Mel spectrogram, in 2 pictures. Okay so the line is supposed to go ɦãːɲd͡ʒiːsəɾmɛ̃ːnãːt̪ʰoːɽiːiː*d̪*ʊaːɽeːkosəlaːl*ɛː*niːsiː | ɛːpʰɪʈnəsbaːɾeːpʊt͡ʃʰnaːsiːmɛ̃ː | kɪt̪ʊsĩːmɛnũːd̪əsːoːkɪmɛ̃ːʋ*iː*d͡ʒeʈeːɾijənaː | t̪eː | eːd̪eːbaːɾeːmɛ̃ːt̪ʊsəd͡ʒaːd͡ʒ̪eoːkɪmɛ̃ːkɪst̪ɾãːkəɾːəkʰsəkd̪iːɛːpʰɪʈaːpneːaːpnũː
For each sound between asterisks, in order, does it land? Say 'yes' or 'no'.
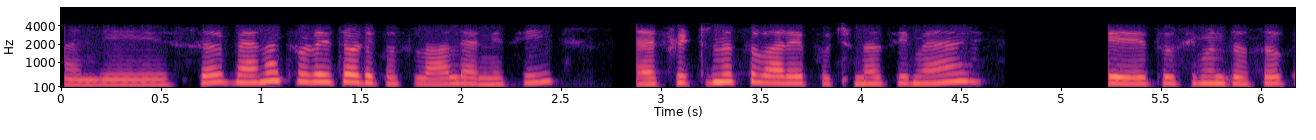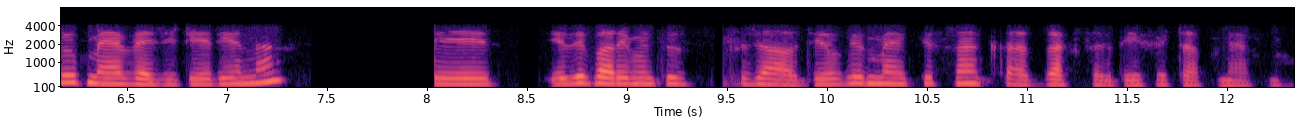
no, yes, no

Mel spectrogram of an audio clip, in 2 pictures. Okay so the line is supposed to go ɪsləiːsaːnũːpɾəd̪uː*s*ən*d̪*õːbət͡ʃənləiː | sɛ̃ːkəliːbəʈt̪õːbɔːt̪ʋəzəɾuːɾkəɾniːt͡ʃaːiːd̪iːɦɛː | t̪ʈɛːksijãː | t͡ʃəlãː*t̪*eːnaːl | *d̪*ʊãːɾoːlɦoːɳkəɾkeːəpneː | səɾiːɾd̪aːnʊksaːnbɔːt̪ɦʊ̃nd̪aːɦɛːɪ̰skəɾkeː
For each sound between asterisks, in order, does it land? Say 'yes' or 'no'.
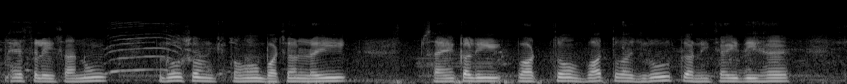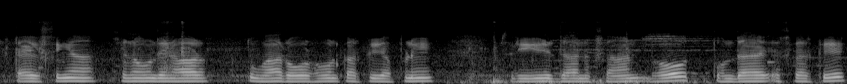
no, no, no, no

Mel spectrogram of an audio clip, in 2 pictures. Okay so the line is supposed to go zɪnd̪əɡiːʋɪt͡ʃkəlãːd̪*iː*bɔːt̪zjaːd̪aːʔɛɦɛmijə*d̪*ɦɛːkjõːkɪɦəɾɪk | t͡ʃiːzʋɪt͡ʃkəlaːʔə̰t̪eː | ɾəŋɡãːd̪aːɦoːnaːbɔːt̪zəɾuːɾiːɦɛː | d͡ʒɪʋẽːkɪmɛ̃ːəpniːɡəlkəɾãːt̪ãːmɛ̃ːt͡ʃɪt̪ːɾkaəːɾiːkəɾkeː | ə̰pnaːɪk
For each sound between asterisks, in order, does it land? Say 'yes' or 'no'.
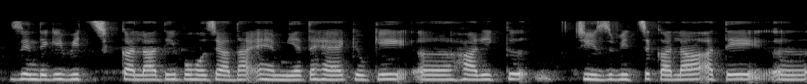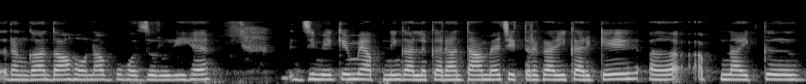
yes, no

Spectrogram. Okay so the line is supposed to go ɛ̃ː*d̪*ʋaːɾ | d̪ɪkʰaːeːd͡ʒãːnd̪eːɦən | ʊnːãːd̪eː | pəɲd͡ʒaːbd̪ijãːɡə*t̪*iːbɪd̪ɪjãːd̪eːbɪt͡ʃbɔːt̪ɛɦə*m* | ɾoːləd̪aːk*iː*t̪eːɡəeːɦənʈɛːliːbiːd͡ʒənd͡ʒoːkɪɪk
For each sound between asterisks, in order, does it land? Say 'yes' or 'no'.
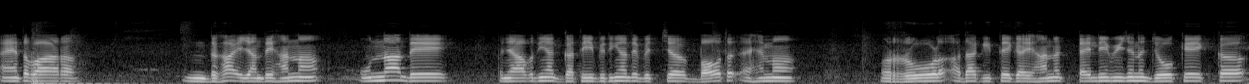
no, yes, yes, yes

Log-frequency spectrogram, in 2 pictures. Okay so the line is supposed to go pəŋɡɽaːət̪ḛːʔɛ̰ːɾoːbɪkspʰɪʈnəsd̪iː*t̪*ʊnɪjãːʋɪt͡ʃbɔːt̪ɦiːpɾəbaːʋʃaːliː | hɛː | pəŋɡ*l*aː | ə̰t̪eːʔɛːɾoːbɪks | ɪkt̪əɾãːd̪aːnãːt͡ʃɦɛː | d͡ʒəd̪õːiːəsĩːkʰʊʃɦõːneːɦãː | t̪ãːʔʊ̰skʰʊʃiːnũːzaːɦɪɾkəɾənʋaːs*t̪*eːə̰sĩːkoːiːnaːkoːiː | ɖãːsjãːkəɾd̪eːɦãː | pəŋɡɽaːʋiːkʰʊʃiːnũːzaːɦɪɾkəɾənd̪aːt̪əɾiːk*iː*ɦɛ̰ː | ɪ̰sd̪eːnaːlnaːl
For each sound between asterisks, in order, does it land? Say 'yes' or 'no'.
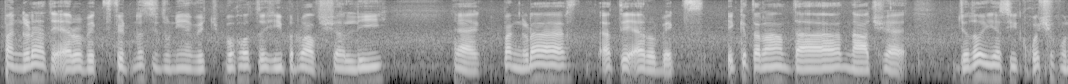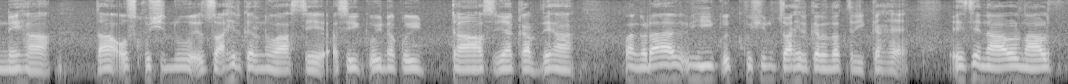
no, no, yes, no

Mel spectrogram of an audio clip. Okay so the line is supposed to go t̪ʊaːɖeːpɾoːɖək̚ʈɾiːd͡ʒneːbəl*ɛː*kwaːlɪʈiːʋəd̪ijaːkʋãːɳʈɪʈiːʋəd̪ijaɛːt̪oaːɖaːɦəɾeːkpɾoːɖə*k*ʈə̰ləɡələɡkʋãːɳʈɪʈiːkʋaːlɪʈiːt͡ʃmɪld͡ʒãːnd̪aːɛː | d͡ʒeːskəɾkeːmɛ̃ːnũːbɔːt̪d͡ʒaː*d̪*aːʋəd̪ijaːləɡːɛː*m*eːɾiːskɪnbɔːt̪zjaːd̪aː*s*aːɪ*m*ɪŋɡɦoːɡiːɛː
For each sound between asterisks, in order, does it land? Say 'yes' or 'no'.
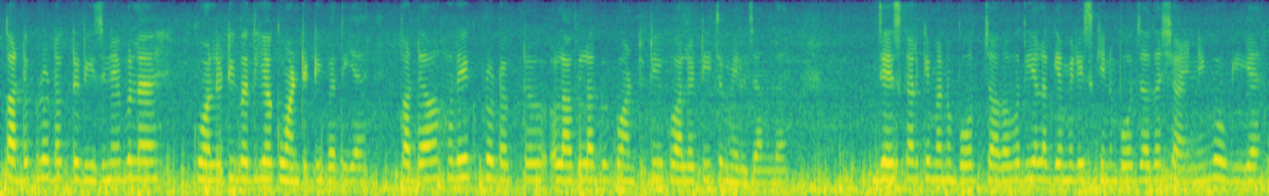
yes, yes, yes, yes, no, no

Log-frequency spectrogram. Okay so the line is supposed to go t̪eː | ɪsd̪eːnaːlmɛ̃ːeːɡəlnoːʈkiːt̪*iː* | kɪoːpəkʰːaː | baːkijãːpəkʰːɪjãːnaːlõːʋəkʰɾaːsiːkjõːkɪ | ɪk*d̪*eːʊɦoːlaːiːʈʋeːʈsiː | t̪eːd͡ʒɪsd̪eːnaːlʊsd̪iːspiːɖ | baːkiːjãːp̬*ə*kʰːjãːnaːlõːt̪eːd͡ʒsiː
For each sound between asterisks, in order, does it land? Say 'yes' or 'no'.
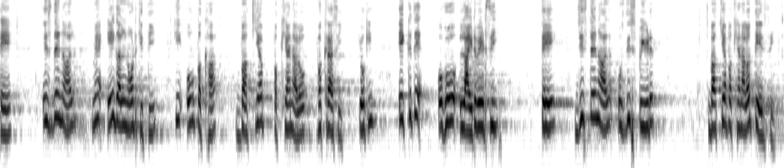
yes, no, yes

